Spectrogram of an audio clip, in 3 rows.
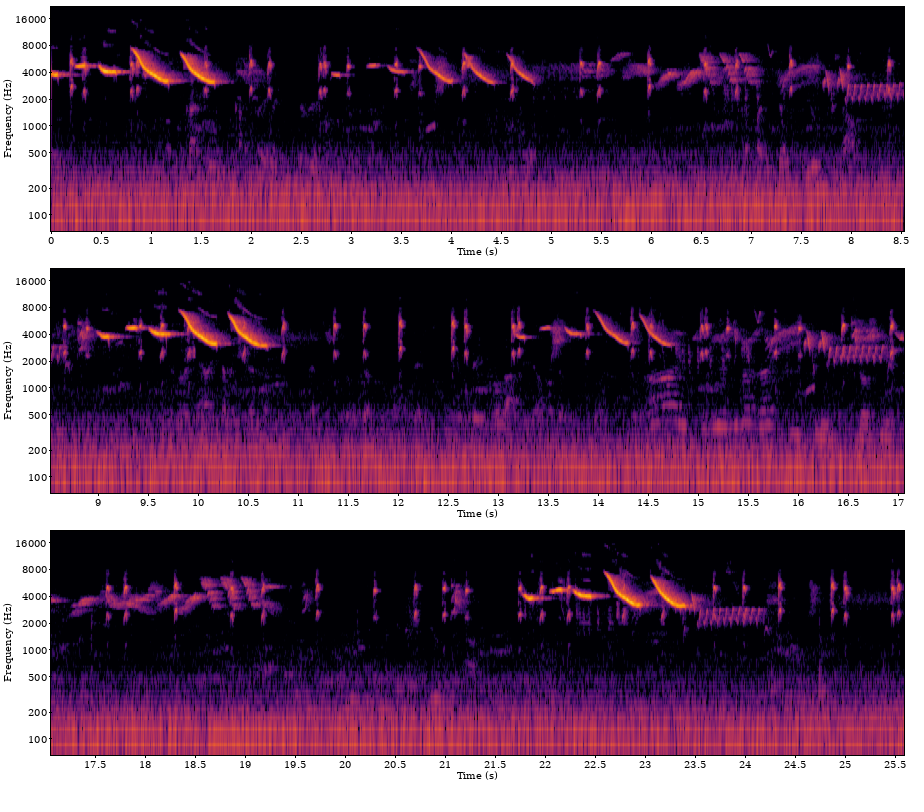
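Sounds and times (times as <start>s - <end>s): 
rufous-collared sparrow song: 0.0s - 25.5s
soft chips and twitters: 0.0s - 25.5s.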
